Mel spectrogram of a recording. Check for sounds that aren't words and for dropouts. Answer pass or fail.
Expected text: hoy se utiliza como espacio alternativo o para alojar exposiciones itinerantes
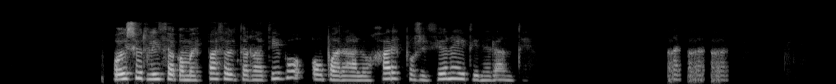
fail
